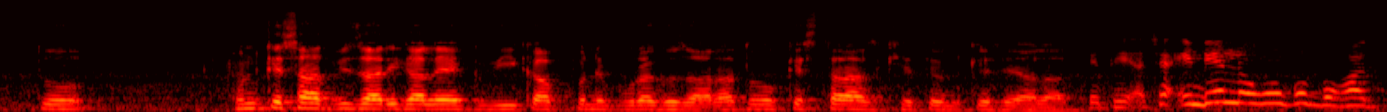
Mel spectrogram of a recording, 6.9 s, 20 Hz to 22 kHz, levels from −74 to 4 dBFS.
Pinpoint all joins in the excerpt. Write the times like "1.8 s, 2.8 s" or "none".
5.4 s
